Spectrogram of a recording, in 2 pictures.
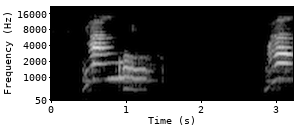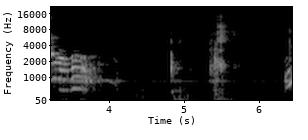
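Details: Foster kittens Yuki and Piyo beg indoors as their wet food is prepared in the kitchen: two loud, bright meows about two seconds apart, each sliding down into a lower tail, followed by softer faint squeaks.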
